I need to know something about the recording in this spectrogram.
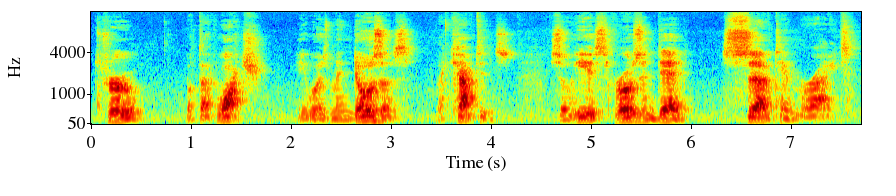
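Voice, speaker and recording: Radio drama: proud, fierce French pirate, theatrical broken English, forceful delivery, recorded from a distance. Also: male voice, on the low side, takes it slowly, reverberant. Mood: menacing, proud. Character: fierce, proud French pirate thawed from fifty years frozen. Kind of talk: amateur radio drama acting.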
